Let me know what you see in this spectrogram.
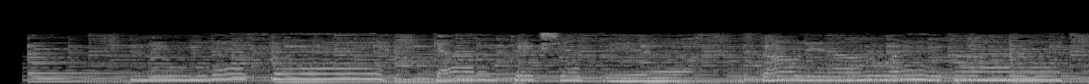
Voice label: ANIV. NAMORO M; Aniversários; ANIVERSARIO romantico; masc

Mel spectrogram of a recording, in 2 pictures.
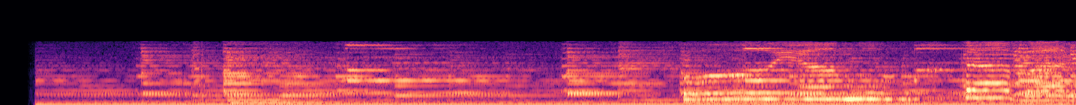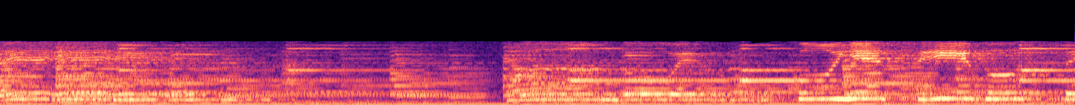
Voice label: ROMANTICA F, Telemensagens, Gospel; fem; Telemensagens 2017

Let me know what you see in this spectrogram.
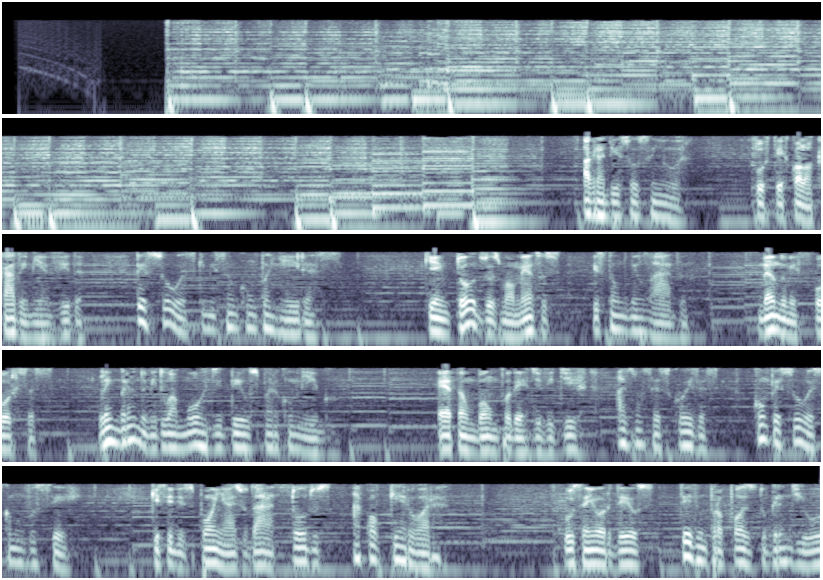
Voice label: EVANGÉLICO, Telemensagens, Gospel, masc

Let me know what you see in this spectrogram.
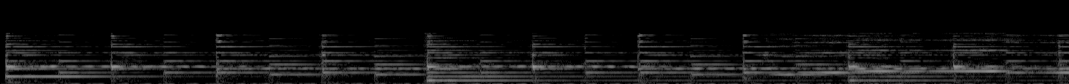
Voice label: NAMORO ANTIGO F; Aniversários; ANIVERSARIO romantico; fem

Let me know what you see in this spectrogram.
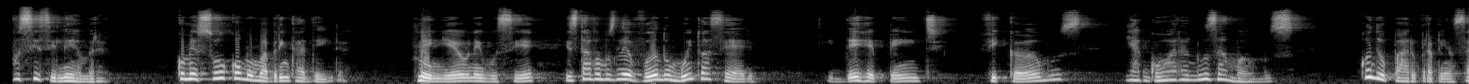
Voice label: Romântica Feminino, Telemensagens, Só Voz; Telemensagens 2017

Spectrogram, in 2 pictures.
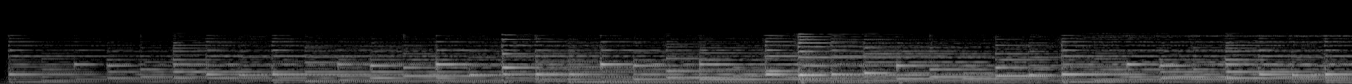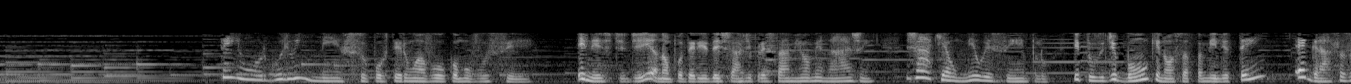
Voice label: Aniversário Avô Feminino

